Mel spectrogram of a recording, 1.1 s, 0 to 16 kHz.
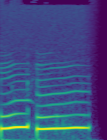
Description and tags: Tape Slide Guitar 14
Lo-fi tape samples at your disposal.
Jordan-Mills, slide, tape, lo-fi, guitar, lofi, collab-2, vintage, mojomills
